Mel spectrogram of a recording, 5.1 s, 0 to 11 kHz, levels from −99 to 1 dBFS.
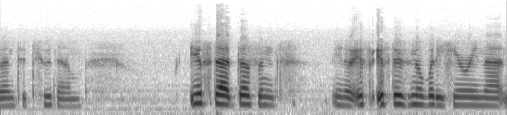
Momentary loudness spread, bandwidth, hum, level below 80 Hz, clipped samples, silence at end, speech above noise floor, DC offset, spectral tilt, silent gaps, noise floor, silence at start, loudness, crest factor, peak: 21 LU; 5.6 kHz; none; -70 dBFS; under 0.1%; 0 s; 35 dB; under 0.1%; -7 dB/octave; none; -60 dBFS; 0 s; -24 LUFS; 22 dB; -4 dBFS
